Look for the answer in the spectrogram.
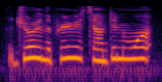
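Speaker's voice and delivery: ordinary delivery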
